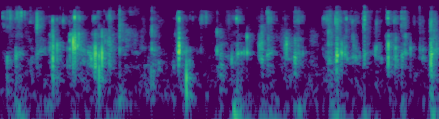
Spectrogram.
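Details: Bichon Frise dog indoors eating butter-ring cookies, recorded as ASMR; sharp crunchy bites and wet chewing clicks come in quick irregular bursts, with a quiet room behind.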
